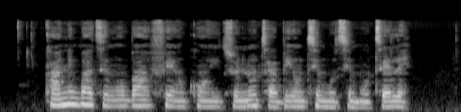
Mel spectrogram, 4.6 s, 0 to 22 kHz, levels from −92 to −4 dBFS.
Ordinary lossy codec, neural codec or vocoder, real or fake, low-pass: none; vocoder, 48 kHz, 128 mel bands, Vocos; fake; 10.8 kHz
